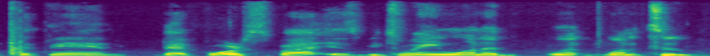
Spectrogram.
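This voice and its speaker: A man's voice: on the high side, measured pace, dark tone. A man co-hosting a casual podcast chat in an easygoing way. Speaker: podcast co-host.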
